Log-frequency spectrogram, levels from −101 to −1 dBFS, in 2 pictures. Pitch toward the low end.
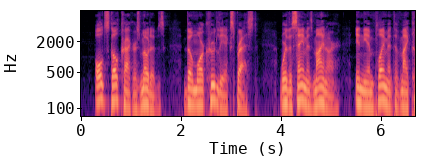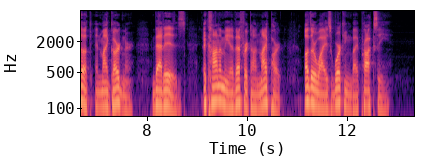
Yes: low, 110 Hz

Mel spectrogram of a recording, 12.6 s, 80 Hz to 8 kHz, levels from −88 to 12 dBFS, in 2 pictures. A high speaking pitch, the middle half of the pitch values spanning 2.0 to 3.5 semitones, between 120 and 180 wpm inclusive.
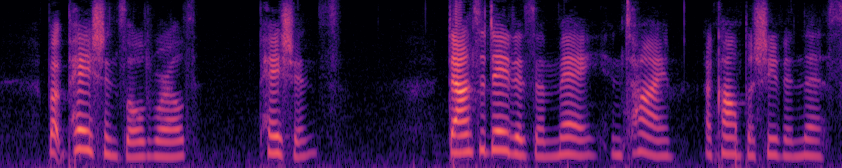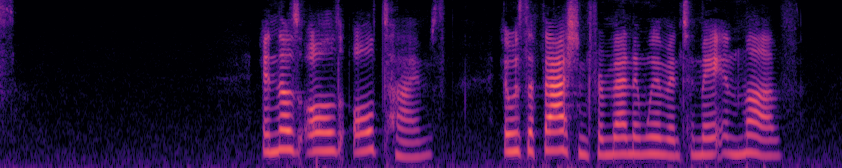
Yes: very high, 255 Hz; average, 3.2 semitones; average, 155 wpm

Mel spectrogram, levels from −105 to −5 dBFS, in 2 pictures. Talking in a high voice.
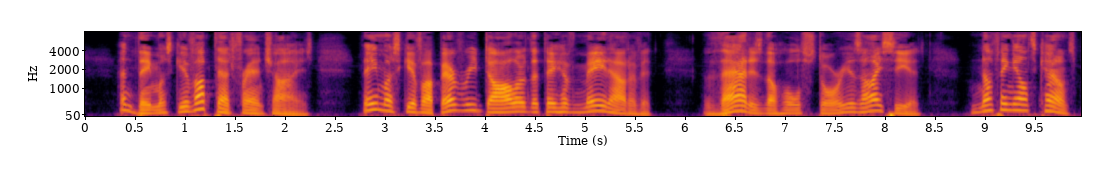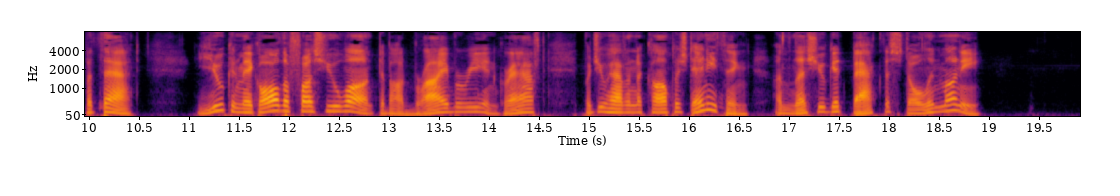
No: low, 135 Hz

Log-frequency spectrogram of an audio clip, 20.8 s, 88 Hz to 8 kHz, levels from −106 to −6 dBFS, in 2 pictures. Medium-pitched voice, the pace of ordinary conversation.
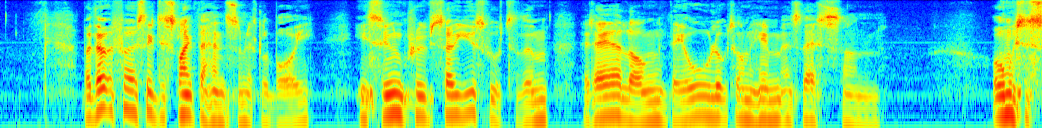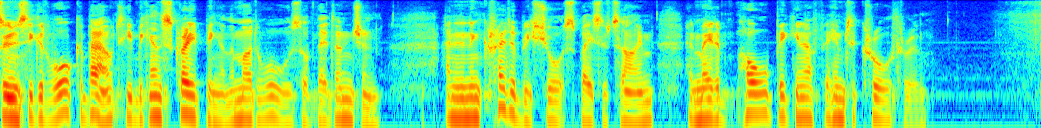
No: low, 120 Hz; average, 185 wpm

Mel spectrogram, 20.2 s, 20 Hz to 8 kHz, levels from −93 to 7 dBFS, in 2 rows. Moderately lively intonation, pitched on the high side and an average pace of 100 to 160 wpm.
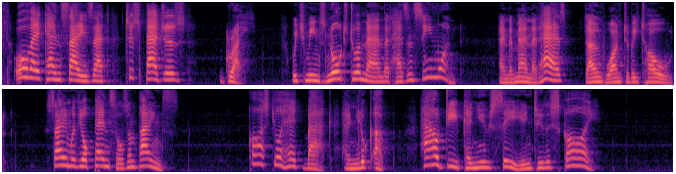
No: wide, 7.0 semitones; high, 200 Hz; average, 150 wpm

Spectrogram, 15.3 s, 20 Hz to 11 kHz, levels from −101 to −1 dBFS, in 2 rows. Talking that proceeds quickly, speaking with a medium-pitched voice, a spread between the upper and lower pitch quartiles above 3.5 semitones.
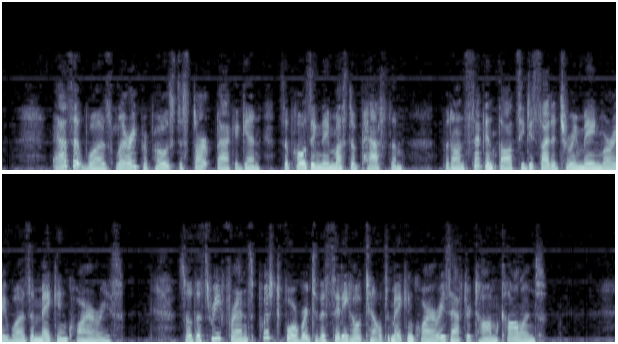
No: average, 175 wpm; medium, 180 Hz; average, 4.4 semitones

